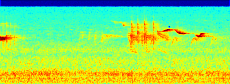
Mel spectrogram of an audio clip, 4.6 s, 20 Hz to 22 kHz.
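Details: Male blue-and-white flycatcher calling on a Tanzawa forest road in Japan, 8 June 2020: one high whistle at the start, then a burst of ticking notes followed by two sharp descending whistles, over soft background noise.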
